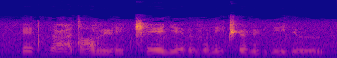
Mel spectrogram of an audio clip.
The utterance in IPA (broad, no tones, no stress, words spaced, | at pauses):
eːtbɯə̯ʕætɑ vyːɾiːbʈ͡ʂʰeːlʲeː ðɯvuniːt͡ʃʼø ðybmiːlʲ ɾɯː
